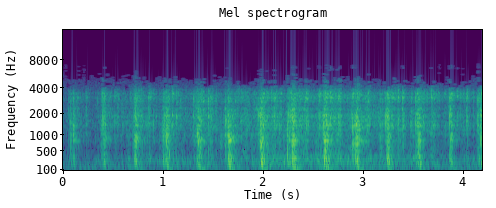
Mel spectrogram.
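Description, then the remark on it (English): A horse coming down the street clops along in a steady, even rhythm, roughly three sharp knocks per second, sounding alone with no voices and holding a fairly constant loudness throughout. “he knows it's a horse.”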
